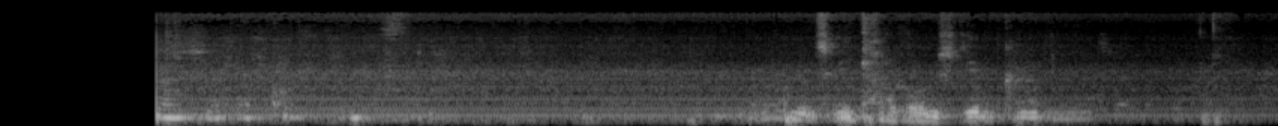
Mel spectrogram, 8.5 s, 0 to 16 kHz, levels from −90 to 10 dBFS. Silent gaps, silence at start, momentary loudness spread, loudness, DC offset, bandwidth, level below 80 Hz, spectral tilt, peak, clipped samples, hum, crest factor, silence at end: none; 1.05 s; 18 LU; -34 LUFS; under 0.1%; 11.5 kHz; -62 dBFS; -6.5 dB/octave; -16 dBFS; under 0.1%; none; 20 dB; 0 s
